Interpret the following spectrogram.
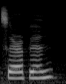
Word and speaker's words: Serafin: to seraphin la fran la riviere did i pronounce it right seraphin yep larry vanier that's just perfect and right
